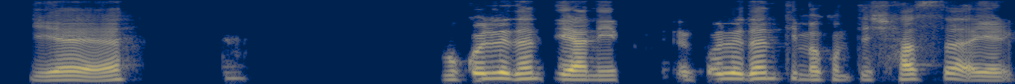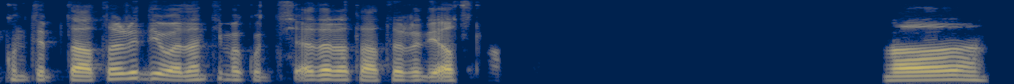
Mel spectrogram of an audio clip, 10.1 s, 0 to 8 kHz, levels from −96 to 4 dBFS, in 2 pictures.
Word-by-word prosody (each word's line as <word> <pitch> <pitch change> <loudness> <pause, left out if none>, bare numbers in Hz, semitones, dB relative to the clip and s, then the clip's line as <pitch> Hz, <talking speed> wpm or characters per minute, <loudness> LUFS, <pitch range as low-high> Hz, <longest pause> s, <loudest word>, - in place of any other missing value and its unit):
ياه! 145 +2 0 1.5
وكُلّ 195 +5 +4
ده 190 - +2
أنتِ 195 0 -5
يعني 155 -2 +3 0.4
كُلّ 195 +1 +3
ده 195 +1 +3
أنتِ 200 -2 -7
ما 155 - -3
كنتيش 155 -1 -13
حاسة، 175 +2 +2
يعني 140 -1 -3
كنت 155 -1 -11
بتعترضي 180 +8 -1
والَّا 150 +2 0
أنتِ 165 - -12
ما 155 - -7
كنتيش 130 -8 -15
قادرة 160 -1 +1
تعترضي 145 0 -3
أصلًا؟ - - -4 2.0
آه. 150 +2 +3
155 Hz, 130 wpm, -26 LUFS, 145-175 Hz, 2.0 s, وكُلّ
